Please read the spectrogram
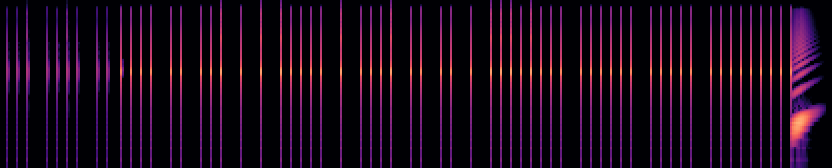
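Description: Phone keyboard typing sound effect: rapid, uneven key clicks, several a second, as a text message is typed out. Near the end a short rising swoosh plays as the message is sent.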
